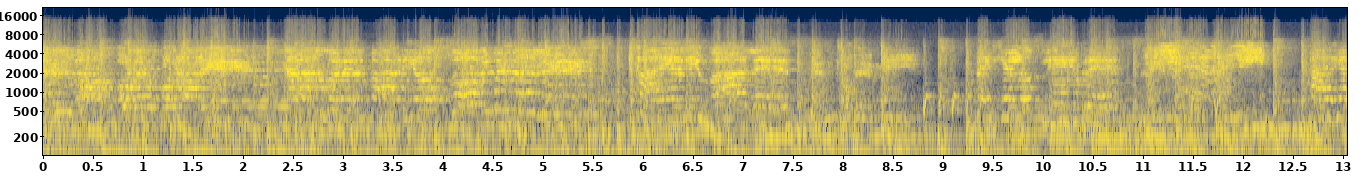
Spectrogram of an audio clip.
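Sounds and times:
children's pop song with singing: 0.0s - 13.0s.

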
